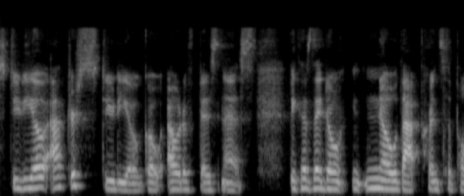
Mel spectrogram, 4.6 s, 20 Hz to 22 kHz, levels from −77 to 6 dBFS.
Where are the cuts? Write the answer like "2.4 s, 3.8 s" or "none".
none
